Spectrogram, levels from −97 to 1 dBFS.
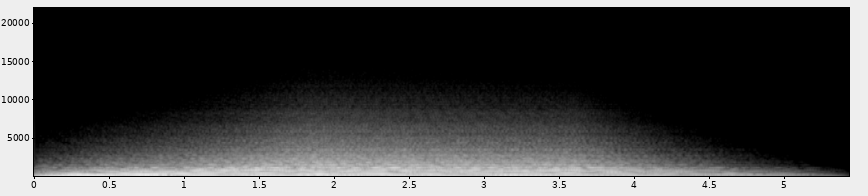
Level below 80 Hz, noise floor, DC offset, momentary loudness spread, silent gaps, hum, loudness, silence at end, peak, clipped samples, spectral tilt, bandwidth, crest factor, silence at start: -60 dBFS; -48 dBFS; 0.1%; 17 LU; none; none; -17 LUFS; 0.55 s; -2 dBFS; under 0.1%; -9.5 dB/octave; 6.6 kHz; 14 dB; 0 s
